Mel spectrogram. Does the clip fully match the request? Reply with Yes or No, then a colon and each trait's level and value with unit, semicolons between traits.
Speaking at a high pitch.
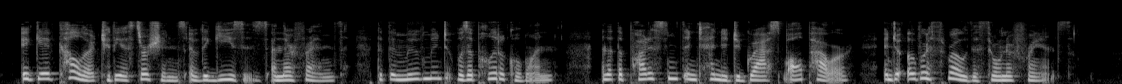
Yes: high, 215 Hz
